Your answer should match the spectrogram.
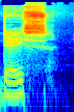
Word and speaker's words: Deace: And then at Steve Dace on Truth Social. I'm sorry, at Real Steve Dace on Truth Social. DEACE is how to pronounce the last name.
